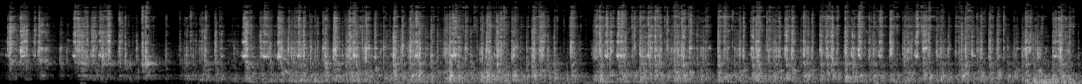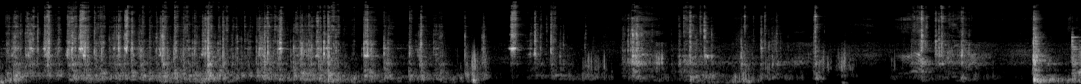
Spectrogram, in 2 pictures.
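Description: A hand-cranked strap winder rolling up flatbed truck straps outdoors, loud ratcheting, grinding mechanical rasp in fast continuous bursts, with brief pauses and softer rattles toward the end.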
